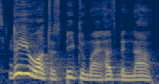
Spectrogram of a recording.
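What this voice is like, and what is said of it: Put-on African accent. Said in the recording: “Can you do that in an African accent?”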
